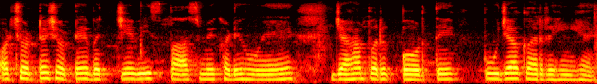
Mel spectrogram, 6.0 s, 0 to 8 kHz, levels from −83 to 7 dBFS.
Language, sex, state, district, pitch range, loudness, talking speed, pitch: Hindi, female, Haryana, Charkhi Dadri, 175-190 Hz, -15 LUFS, 170 wpm, 185 Hz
